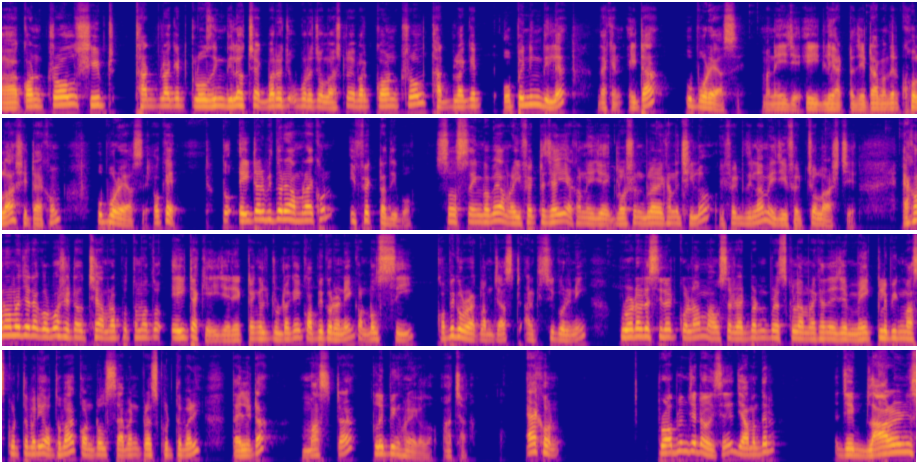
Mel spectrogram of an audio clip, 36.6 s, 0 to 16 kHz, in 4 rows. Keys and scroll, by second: 4.2 ctrl+[, 9.7 ctrl+z, 10.6 ctrl+z, 22.0 ctrl+c.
